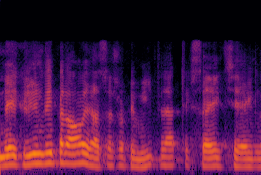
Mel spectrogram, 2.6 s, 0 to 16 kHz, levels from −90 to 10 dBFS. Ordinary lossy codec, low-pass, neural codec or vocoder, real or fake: none; 7.2 kHz; codec, 16 kHz, 2 kbps, FreqCodec, smaller model; fake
